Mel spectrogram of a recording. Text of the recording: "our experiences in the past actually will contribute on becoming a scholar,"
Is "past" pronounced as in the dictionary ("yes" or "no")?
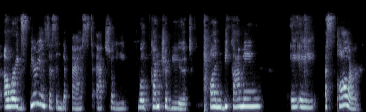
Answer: yes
